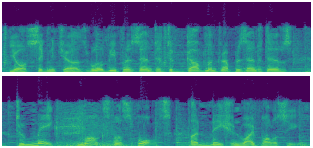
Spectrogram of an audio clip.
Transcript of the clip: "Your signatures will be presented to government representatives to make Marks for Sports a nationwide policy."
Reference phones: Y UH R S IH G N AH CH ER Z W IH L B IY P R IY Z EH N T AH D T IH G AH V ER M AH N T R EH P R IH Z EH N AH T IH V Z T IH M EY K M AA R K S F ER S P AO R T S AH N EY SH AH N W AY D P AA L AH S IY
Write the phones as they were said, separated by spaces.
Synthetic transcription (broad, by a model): Y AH R S IH G N AH CH ER Z W IH L B IY P R IY Z EH N T AH D T IH G AH V ER M AH N T R EH P R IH Z EH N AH T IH V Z T IH M EY K M AA R K S F ER S P AO R T S AH N EY SH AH N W AY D P AA L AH S IY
